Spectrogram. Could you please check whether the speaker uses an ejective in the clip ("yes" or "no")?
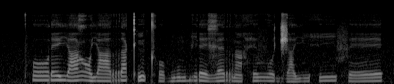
yes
